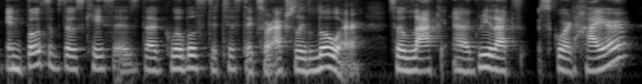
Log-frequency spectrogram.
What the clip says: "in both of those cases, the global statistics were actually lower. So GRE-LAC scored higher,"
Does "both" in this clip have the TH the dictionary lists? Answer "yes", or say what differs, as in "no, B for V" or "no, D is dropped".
yes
